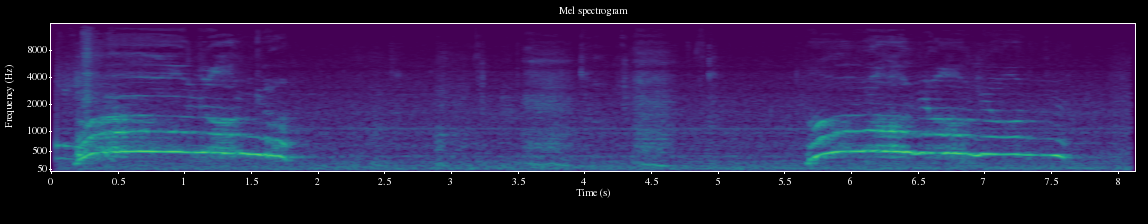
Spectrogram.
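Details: Domestic cat giving two long, drawn-out yowling calls, each about one and a half seconds, steady in pitch with a slight fall at the end, separated by a quiet gap with faint background noise.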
